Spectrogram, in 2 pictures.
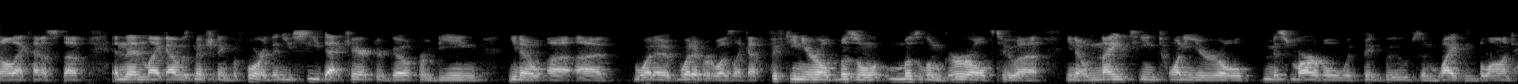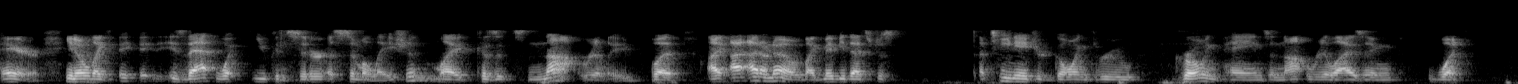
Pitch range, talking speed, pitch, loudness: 105-125 Hz, 180 wpm, 115 Hz, -22 LUFS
